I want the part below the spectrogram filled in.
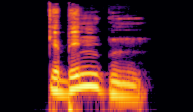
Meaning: dative plural of Gebinde
- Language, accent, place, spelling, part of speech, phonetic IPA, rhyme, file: German, Germany, Berlin, Gebinden, noun, [ɡəˈbɪndn̩], -ɪndn̩, De-Gebinden.ogg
